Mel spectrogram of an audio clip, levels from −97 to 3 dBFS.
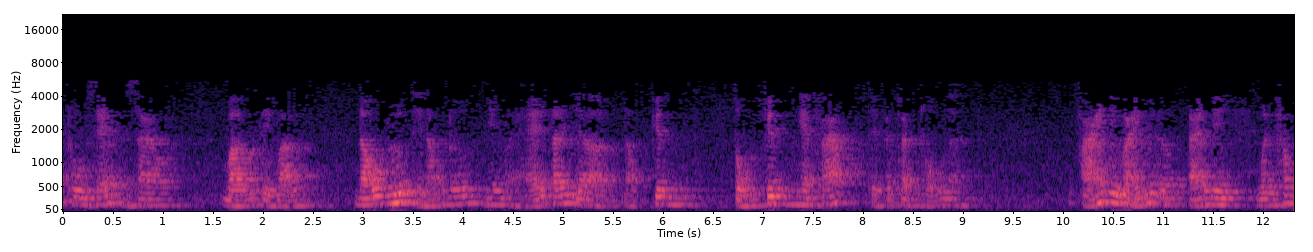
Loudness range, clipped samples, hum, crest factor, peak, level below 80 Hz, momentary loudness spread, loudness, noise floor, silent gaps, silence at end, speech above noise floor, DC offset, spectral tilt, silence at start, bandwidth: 3 LU; under 0.1%; none; 18 dB; -22 dBFS; -74 dBFS; 14 LU; -40 LUFS; -63 dBFS; none; 0 s; 23 dB; under 0.1%; -6.5 dB/octave; 0 s; 5.6 kHz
